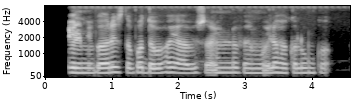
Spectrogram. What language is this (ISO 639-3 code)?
som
